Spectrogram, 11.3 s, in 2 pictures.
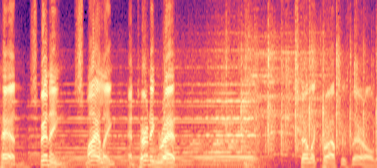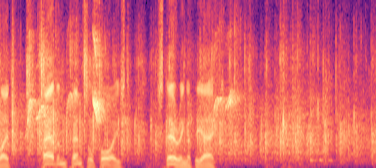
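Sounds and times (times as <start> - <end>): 
speech: 0.0 - 2.9, 3.6 - 9.2
audience applause after a dance act: 3.4 - 11.2.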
